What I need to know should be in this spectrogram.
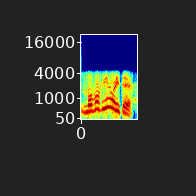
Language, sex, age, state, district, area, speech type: Assamese, female, 30-45, Assam, Dhemaji, rural, conversation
